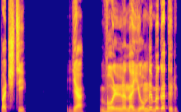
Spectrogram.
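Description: A man's voice: a little high, lively intonation, slow, smooth, no echo, clean studio sound. A man doing a nervous, stammering peasant. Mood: earnest. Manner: earnest, flustered, stammering. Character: nervous, earnest peasant potter, father of many. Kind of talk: storybook reading.

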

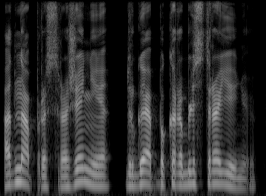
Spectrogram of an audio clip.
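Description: A man's voice: on the high side, fairly quick, fairly bright tone, no room sound, clean studio sound. A man doing a nervous, stammering peasant. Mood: earnest. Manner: earnest, flustered, stammering. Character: nervous, earnest peasant potter, father of many. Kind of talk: storybook reading.

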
